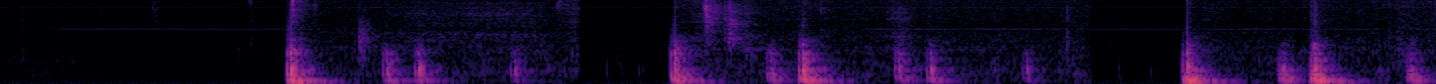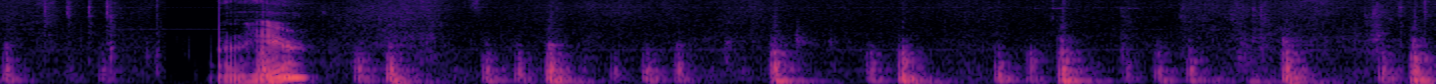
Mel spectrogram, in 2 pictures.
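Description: Short synth notes from an Ableton Live MIDI clip. They start about a second in, pause briefly near the fourth second, then come thicker. A simple bass-register line is being tried out note by note.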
